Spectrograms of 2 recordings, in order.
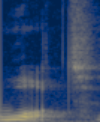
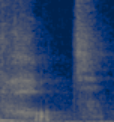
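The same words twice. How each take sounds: First: It starts directly with a w sound. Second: An audible h is pronounced with the w. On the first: The speaker calls it right. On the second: The speaker calls it wrong.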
